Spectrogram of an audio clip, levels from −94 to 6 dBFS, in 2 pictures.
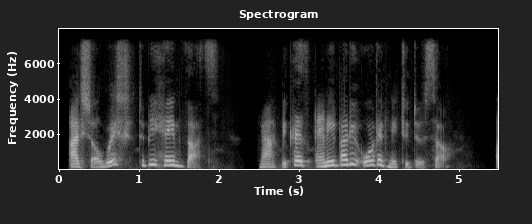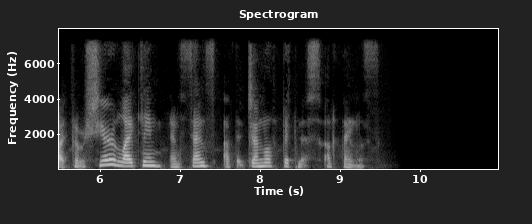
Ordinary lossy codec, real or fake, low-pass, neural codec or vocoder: AAC, 48 kbps; fake; 7.2 kHz; codec, 16 kHz, 1 kbps, FreqCodec, larger model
